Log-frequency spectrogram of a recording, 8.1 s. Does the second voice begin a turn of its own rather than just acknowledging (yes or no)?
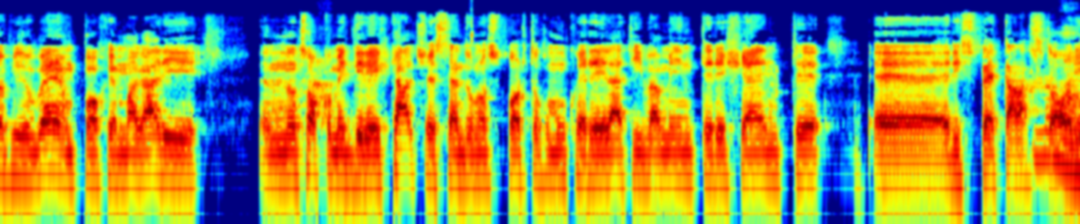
no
